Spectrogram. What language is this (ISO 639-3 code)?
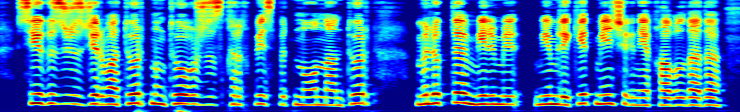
kaz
